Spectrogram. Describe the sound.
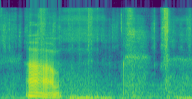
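Scrap of coffee-dyed stencil paper being ripped by hand in a couple of short, rough tearing bursts, moderately loud, after a brief voiced sound near the start.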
